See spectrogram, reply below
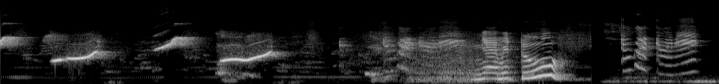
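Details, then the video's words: Talking parrot giving loud rising whistled slurs, three in a row, followed by raspy speech-like chatter and quick wavering squeaky phrases, with a faint low hum in a small room. "Talking Parrot"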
